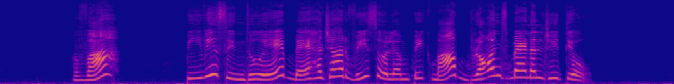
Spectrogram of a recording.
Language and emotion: Gujarati, surprised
